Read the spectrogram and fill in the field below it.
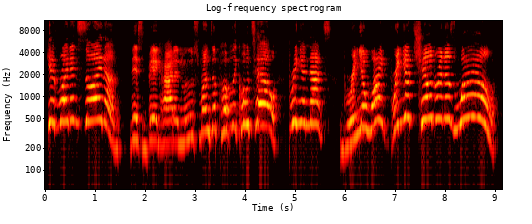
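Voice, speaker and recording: Lady doing a brash storybook woodpecker, cheery, calling out, high n swoopy. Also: big pitch swings, slow, hardly any pauses, a bit bright, full character voice. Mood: brash, inviting. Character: brash, welcoming woodpecker freeloader.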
